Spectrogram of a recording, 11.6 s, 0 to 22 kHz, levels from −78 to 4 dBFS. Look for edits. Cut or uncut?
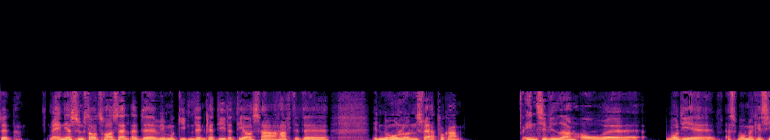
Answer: uncut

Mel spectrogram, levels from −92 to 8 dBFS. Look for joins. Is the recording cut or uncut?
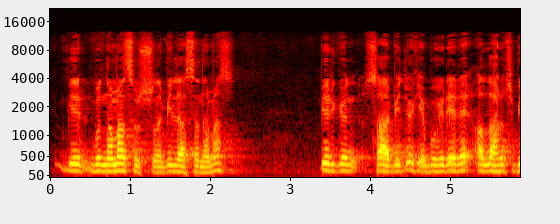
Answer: uncut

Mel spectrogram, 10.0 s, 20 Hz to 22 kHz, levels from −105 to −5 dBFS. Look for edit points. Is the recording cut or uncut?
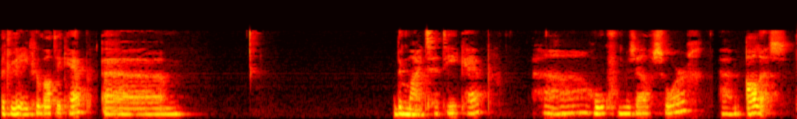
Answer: cut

